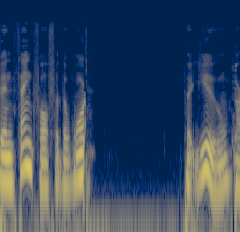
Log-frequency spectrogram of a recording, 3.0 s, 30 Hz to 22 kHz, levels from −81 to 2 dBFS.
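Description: Damaged data in a compressed stream hits the speech twice, from 1.01 to 1.09 s and again from 2.86 to 2.96 s. Corrupted bytes leave the decoder misreading frames and hunting for the next valid header, so each spot comes out as a brief chirp, squawk, click or short hole.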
